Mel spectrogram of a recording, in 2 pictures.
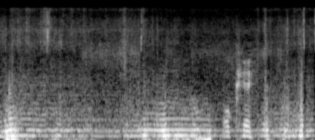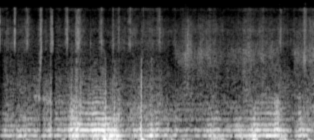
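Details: Wild bees by the thousands buzz around a giant mountain beehive as honey is harvested; the continuous deep hum holds steady while scattered clicks and scraping noises cut through it.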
